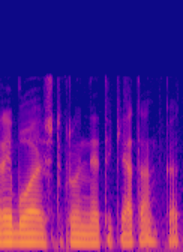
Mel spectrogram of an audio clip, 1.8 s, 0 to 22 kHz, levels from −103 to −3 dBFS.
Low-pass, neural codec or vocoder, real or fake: 7.2 kHz; none; real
